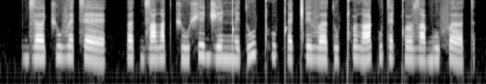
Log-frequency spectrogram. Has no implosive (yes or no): yes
